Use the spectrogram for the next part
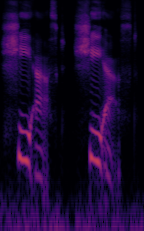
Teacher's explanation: The E in she is a strong smiley vowel. When it flows into asked, a Y bridges the gap. It becomes she asked.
